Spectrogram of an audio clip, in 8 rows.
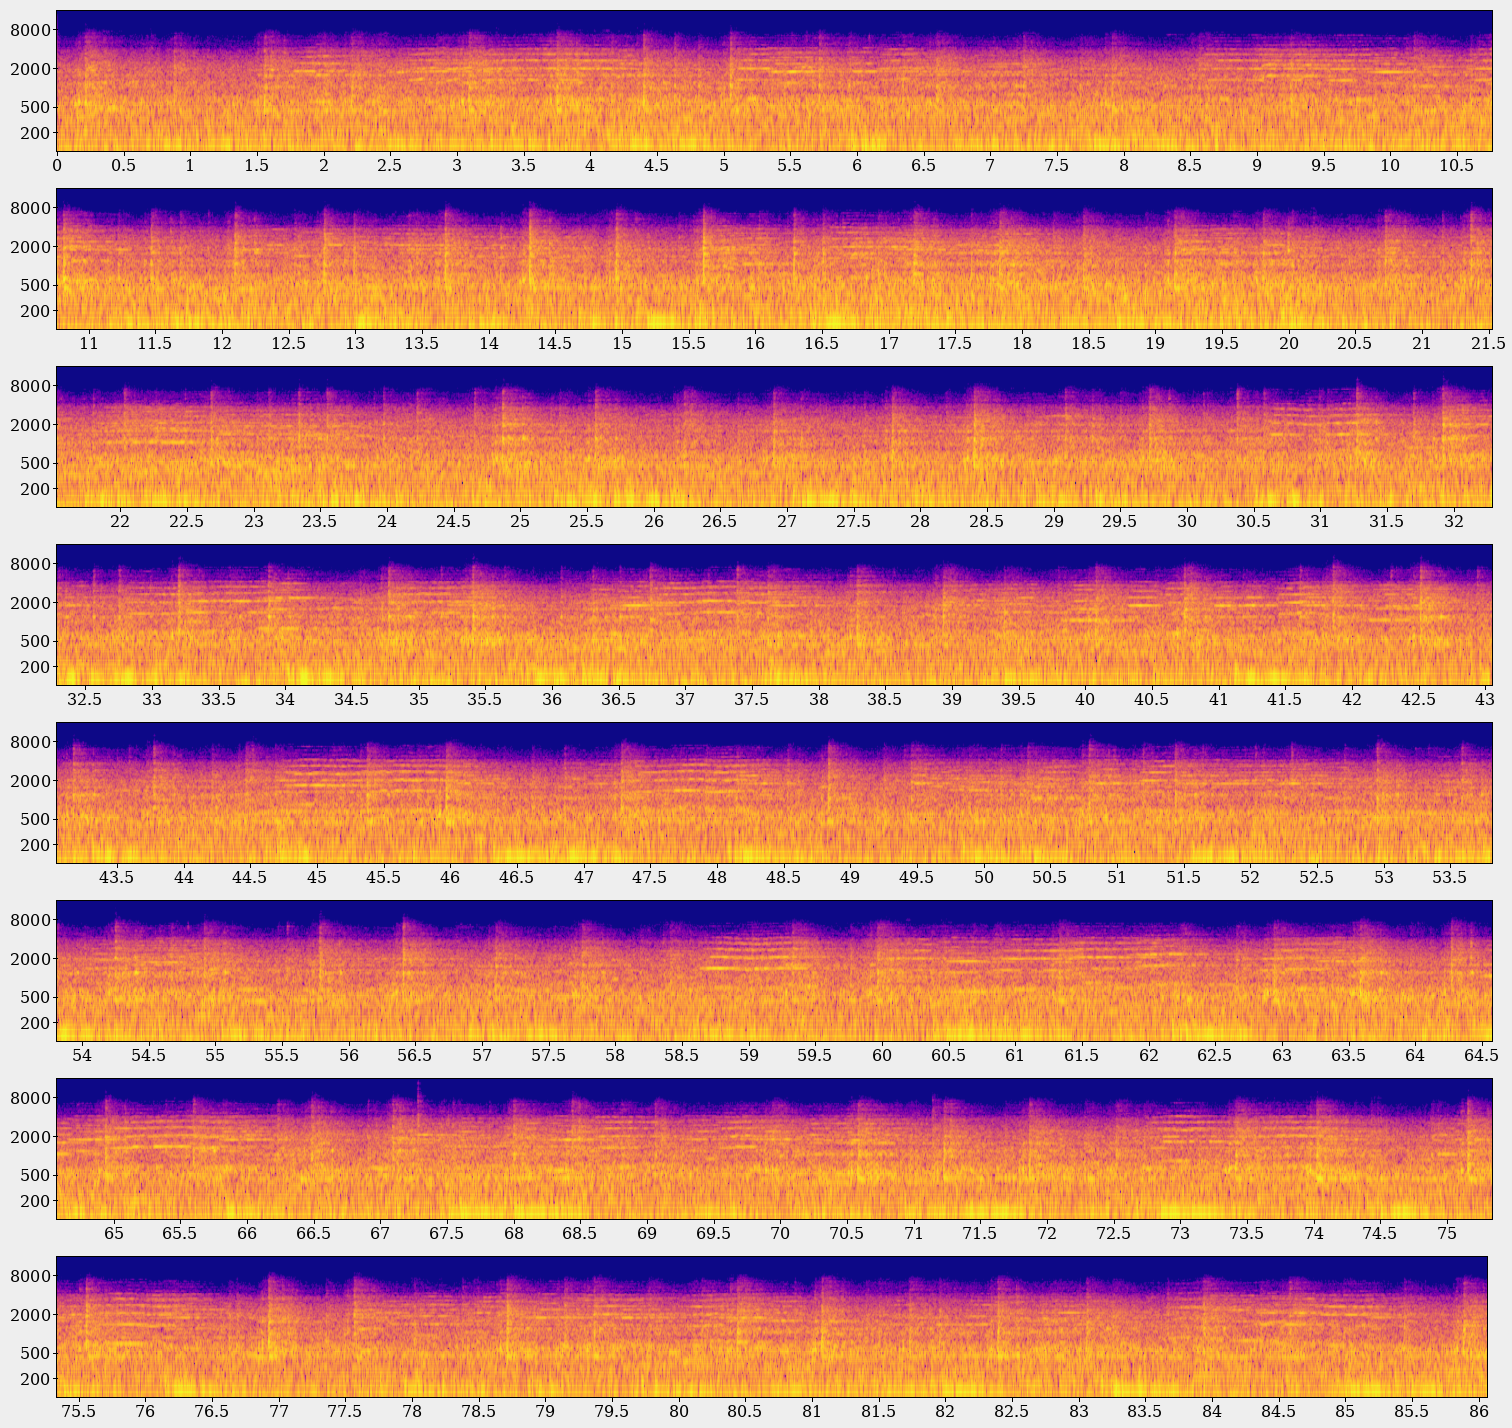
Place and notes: frankfurt/main, zeil: zeilgalerie - the city, the country & me: on the roof of the zeilgalerie shopping mall
on a small staircase on the roof of the shopping mall, church bells, balkan orchestra in the pedestrian zone
the city, the country & me: september 27, 2013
